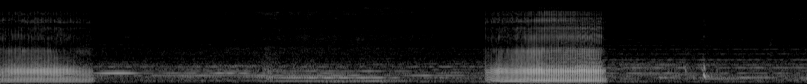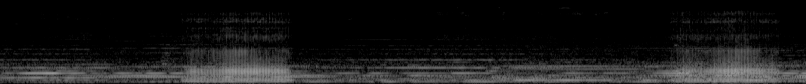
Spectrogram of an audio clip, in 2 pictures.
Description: This dog snores like a 400 pound man!!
